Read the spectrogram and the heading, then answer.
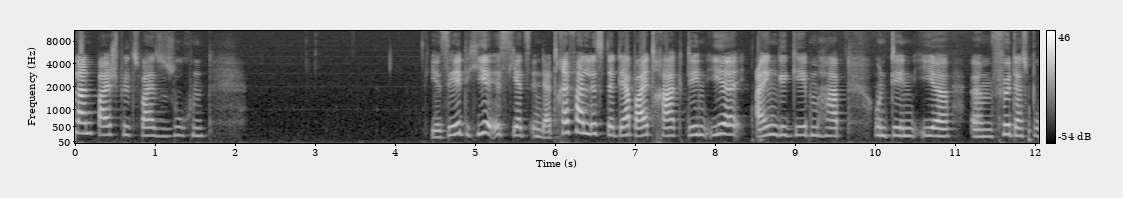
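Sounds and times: faint computer mouse clicks: 2.8s - 4.5s.

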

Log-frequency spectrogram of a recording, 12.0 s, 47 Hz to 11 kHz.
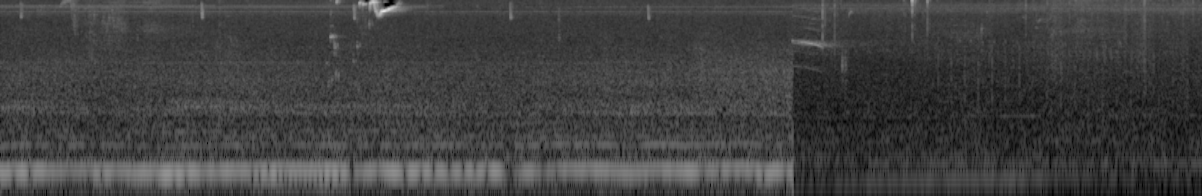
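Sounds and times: steady low hum: 0.0s - 8.0s
high-pitched bird chirp: 3.2s - 4.1s, 7.9s - 8.4s.

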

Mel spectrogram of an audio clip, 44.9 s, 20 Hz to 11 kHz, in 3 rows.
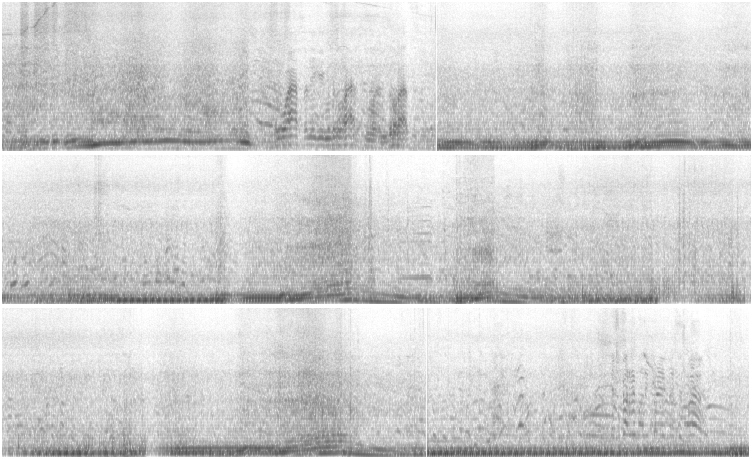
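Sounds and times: suv engine revving: 0.0s - 7.8s, 8.6s - 44.9s.

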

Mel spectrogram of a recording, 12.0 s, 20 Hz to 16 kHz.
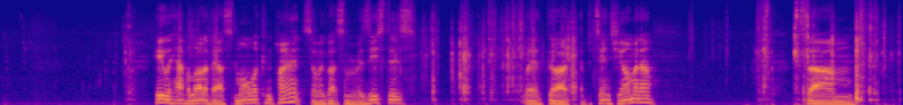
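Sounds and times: man talking: 2.1s - 5.6s, 7.0s - 8.8s, 10.7s - 11.6s.

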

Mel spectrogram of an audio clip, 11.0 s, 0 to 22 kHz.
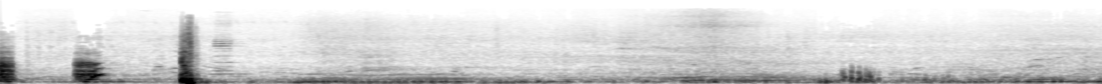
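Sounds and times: road noise inside car: 0.0s - 11.0s
car engine accelerating: 2.5s - 11.0s.

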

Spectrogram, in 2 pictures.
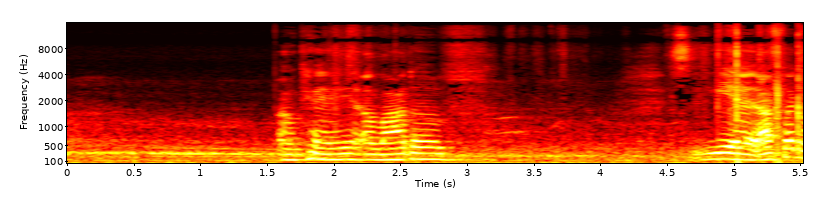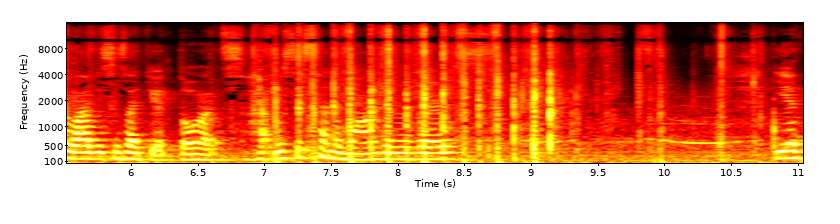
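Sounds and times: cards being shuffled: 4.7s - 6.0s, 6.8s - 11.0s.

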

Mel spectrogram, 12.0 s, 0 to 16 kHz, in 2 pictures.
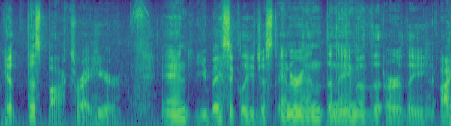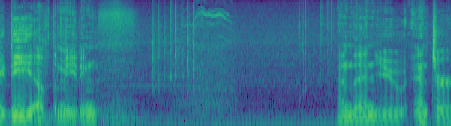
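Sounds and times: keyboard keys clicking: 8.0s - 8.6s.

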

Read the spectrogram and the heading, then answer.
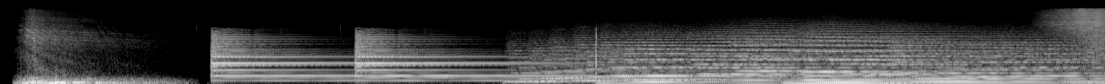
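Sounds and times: ringing bell strikes: 2.1s - 5.5s
intro jingle music: 5.0s - 11.0s.

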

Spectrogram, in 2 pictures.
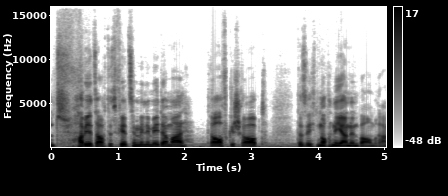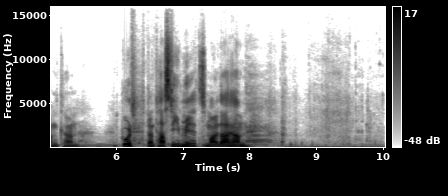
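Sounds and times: boots stepping through wet mud: 8.2s - 10.0s.

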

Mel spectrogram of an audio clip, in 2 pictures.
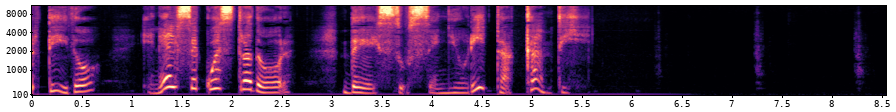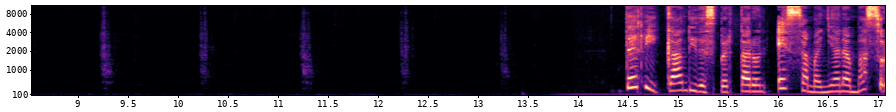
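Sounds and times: faint low hum: 0.0s - 17.0s
clock ticking softly: 6.2s - 14.7s.

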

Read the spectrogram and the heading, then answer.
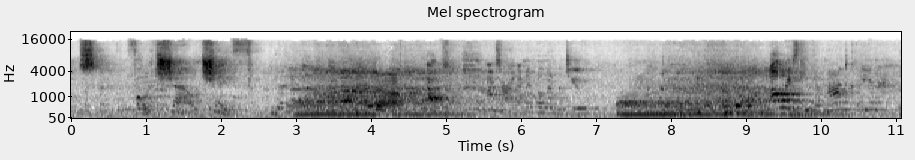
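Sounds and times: low steady horn blast: 2.9s - 5.5s, 7.2s - 10.4s.

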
